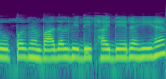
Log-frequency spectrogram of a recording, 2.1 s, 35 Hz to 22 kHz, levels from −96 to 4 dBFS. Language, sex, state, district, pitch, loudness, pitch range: Hindi, female, Jharkhand, Garhwa, 205 Hz, -13 LUFS, 200-210 Hz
